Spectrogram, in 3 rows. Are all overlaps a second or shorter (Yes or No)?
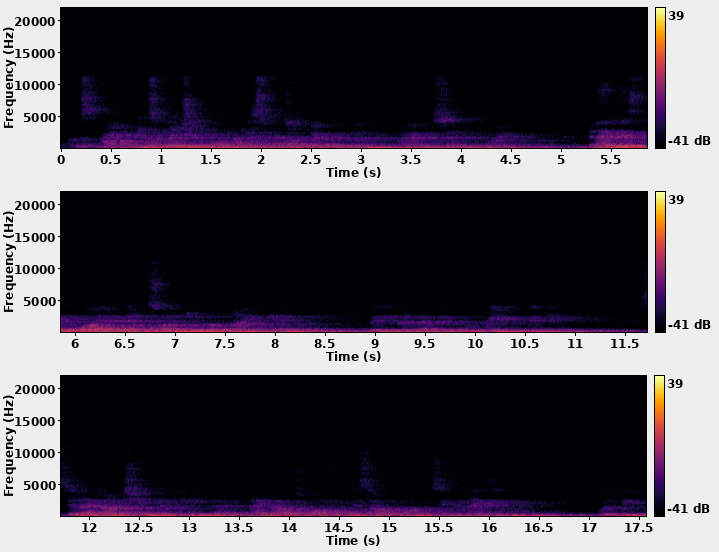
No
